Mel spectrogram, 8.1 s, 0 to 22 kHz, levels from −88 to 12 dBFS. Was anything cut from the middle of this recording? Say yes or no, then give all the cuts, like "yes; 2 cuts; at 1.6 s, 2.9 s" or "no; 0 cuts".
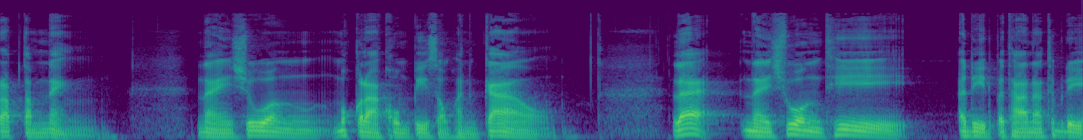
no; 0 cuts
